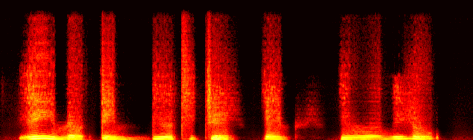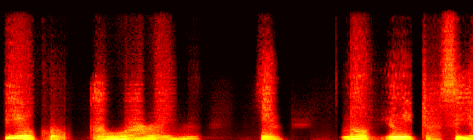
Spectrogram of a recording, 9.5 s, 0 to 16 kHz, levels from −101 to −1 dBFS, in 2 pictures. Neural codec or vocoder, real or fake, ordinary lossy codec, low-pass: codec, 44.1 kHz, 0.9 kbps, DAC; fake; none; 14.4 kHz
